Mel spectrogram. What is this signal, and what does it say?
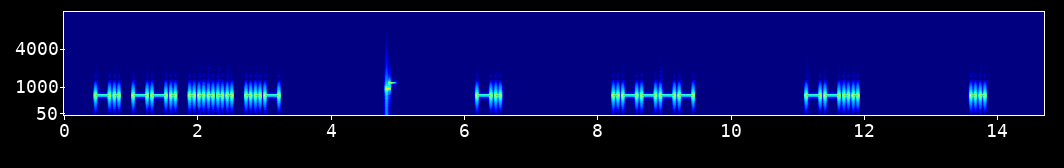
Morse code, heard as a keyed tone, about 17 wpm, spaced as for 7 wpm, 700 Hz. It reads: NG5U N1ZI
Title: USA Call Signs - 4 Characters - 8x Character Spacing - 17wpm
